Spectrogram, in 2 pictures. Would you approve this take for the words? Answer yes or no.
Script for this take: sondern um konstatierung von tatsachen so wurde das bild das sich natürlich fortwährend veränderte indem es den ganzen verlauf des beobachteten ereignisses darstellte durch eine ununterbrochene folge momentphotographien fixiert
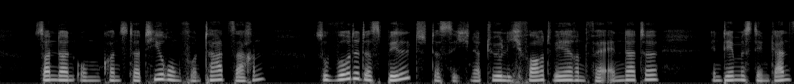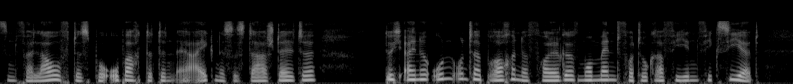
yes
